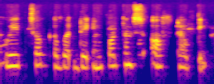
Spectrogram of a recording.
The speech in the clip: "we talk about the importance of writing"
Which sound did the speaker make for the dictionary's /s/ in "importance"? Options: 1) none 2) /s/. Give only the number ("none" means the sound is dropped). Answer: 2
